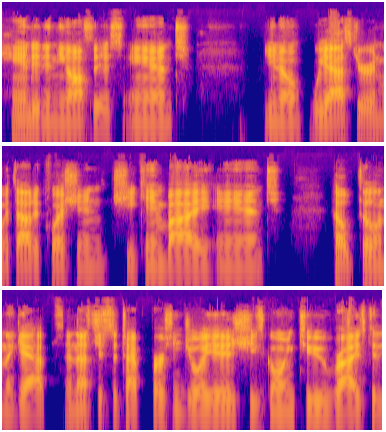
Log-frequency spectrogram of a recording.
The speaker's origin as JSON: {"language": "English", "region": "California", "country": "United States", "tie": "born or raised there", "said": "I grew up in California"}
